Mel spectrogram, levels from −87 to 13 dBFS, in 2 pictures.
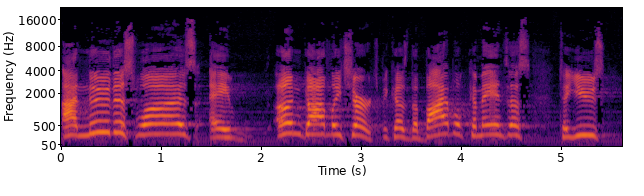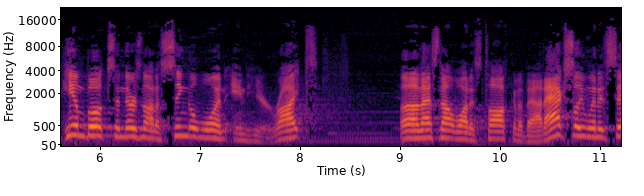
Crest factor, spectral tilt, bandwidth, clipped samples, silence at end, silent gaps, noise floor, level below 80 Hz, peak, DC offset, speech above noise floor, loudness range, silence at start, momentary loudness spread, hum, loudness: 20 dB; -3 dB/octave; 17 kHz; under 0.1%; 0 s; none; -57 dBFS; -70 dBFS; -4 dBFS; under 0.1%; 34 dB; 5 LU; 0 s; 9 LU; 60 Hz at -65 dBFS; -23 LUFS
